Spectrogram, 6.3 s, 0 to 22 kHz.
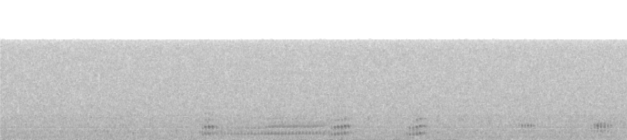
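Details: Bald eagle at the nest at Fraser Point, recorded 16 February 2019 around 01:31: faint, thin whistled notes with a higher overtone, one drawn-out note followed by short chirps about a second apart, over steady hiss.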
